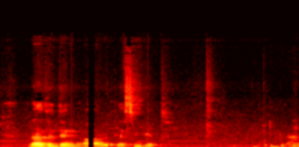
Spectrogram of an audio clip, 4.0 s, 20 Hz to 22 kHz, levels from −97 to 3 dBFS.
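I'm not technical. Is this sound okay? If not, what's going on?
No. At 0.95 s and 1.96 s there's a tiny stutter. These are overlapping chunks: the speech was handled in one-second pieces that overlap, so about 7 ms repeats at each join. Between 1.16 and 1.25 s the sound fades into a brief, soft gap. That's AAC frame loss with muting: about 85 ms of compressed audio went missing and was replaced with silence, which fits roughly four lost frames.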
